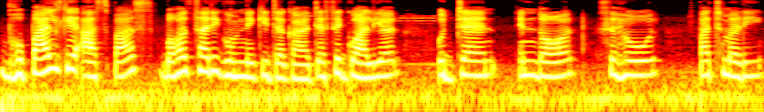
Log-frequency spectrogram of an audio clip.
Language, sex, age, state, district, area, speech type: Hindi, female, 45-60, Madhya Pradesh, Bhopal, urban, spontaneous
